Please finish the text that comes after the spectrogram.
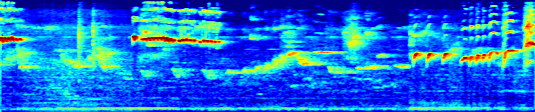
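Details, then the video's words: White-rumped shama song played as a lure for other birds: varied whistles, a drawn-out descending note, rising slurred phrases and a quick burst of repeated notes near the end, with a constant low hum beneath. "PANCINGAN MURAI BATU - BAHAN PALING MUDAH DIRESPON"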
